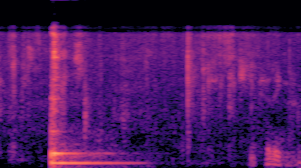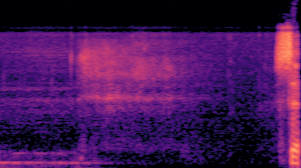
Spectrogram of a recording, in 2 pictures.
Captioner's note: mic thumps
